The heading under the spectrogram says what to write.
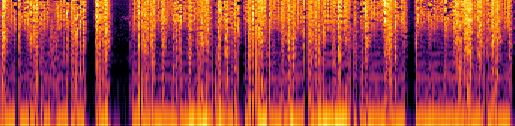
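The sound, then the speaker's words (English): Loud, dense phone line static hisses and crackles continuously, cutting out in a few brief dropouts before surging back, with no voices over it. “I'm sorry, I can't hear you because of all this static.”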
